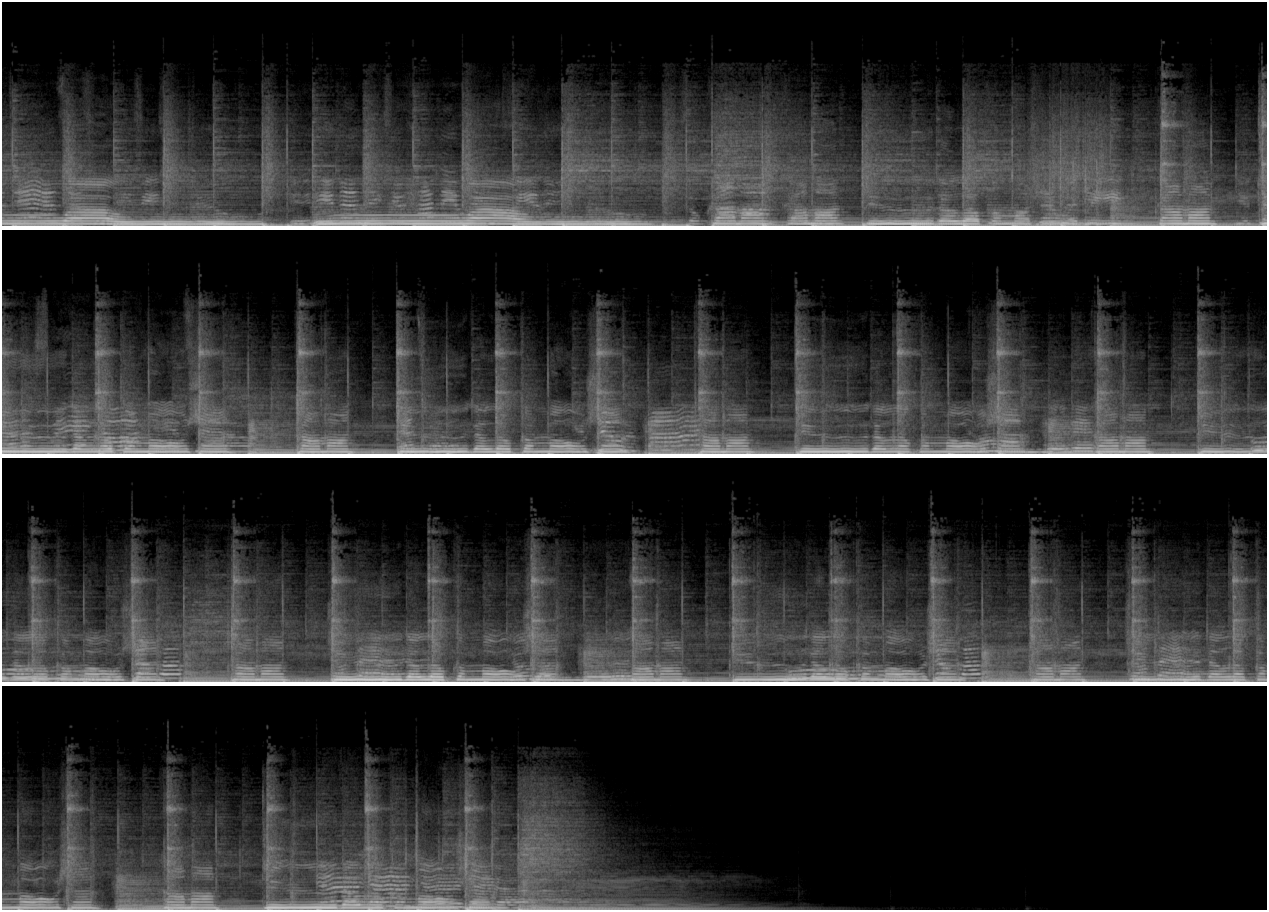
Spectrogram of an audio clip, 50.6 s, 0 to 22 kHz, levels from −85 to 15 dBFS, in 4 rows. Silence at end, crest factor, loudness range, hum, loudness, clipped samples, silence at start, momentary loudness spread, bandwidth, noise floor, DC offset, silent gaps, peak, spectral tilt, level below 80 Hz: 5.6 s; 16 dB; 5 LU; none; -17 LUFS; under 0.1%; 0 s; 11 LU; 15.5 kHz; under -90 dBFS; under 0.1%; none; 0 dBFS; -5.5 dB/octave; -28 dBFS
